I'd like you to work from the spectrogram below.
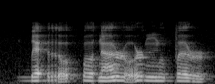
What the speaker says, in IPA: ɡ͡b ɛ ʔ r o̰ k͡p o ɗ ɐ̃ ɹ o̰ ɹ ŋ͡m u p ə ɹ

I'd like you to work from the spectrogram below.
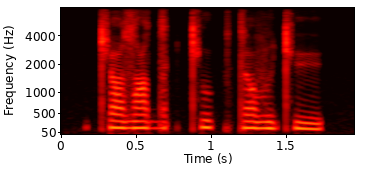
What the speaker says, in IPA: cʰ ø zˤ œ dˤ ə k cʰ u k t ɔ v ø cʰ y

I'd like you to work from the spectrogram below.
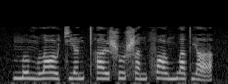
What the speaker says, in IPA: n̪ ɤ˥˨ ŋ l ɑ˥˨ ʊ̯ t͡ɕ j ɛ˦ n t̪ʰ a˦ ɪ̯ ʂ u˦ ʂ a˨˦ n f ɑ˥˨ ʊ̯ m w ä˥˨ t̪ j ä̰˨˩

